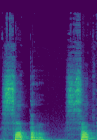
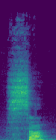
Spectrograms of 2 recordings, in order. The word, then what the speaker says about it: سطر: So those lines in Arabic we say one line is satr with sin, not sad. Sin plus ta plus ra equals satrun.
